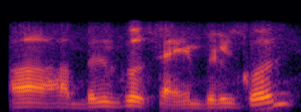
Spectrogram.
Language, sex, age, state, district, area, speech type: Sindhi, male, 45-60, Delhi, South Delhi, urban, conversation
